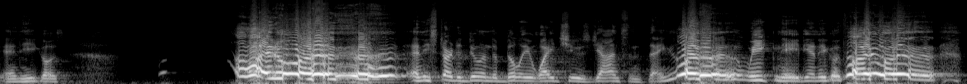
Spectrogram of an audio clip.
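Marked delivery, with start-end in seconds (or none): 2.3-4.1 high, drawn-out crying whine; imitated child wailing. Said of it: "He was crying so loud". 6.8-7.4 high loud crying wail; imitated wail. Child cries at spanking threat. 8.5-9.6 high wailing cry; imitated child wailing. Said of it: "like this".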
